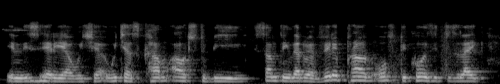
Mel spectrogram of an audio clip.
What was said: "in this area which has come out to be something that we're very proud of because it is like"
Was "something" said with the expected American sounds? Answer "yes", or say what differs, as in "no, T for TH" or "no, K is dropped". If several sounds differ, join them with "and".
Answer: yes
